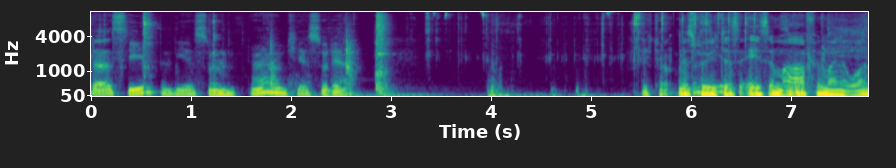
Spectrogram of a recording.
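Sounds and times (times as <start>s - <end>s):
speech: 0.0s - 2.7s, 5.5s - 7.7s
jangling and tapping: 3.1s - 6.7s
small lockable focus lock box clinking and rattling: 3.2s - 6.8s.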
